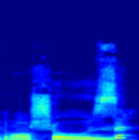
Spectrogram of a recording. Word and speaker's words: grand-chose: Pas grand-chose. Make sure you have that Z sound.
